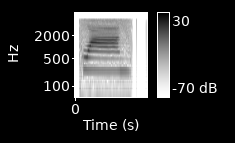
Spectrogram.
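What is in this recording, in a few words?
"gwaan3", Cantonese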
